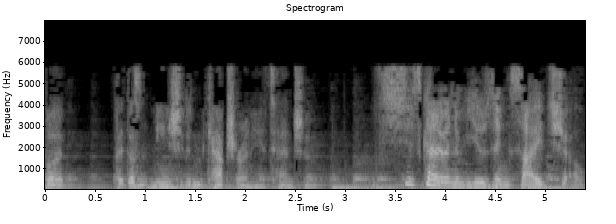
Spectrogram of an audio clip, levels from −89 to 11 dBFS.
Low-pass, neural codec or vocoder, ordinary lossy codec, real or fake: 7.2 kHz; vocoder, 24 kHz, 100 mel bands, Vocos; MP3, 24 kbps; fake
